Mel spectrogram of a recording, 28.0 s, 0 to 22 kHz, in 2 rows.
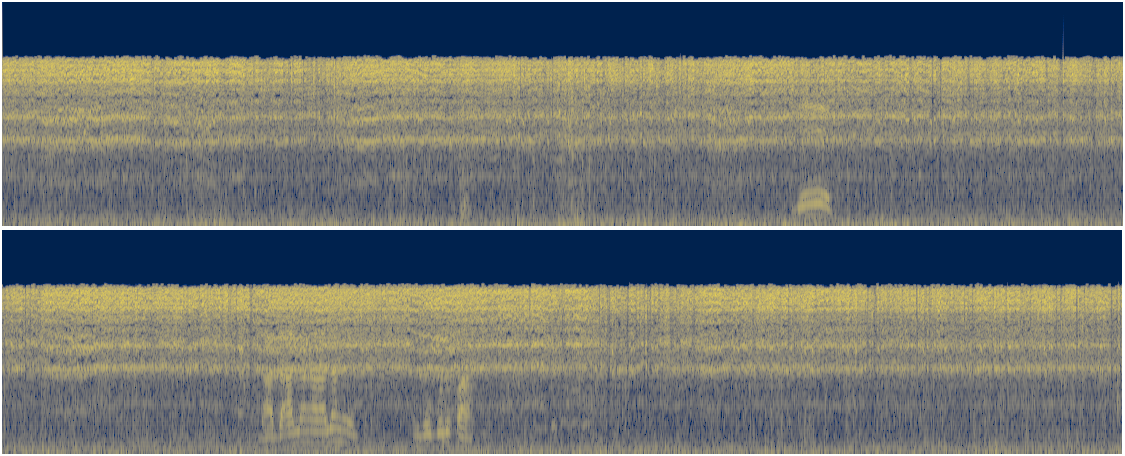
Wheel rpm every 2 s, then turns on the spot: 220, 220, 230, 230, 230, 230, 230, 230, 230, 230, 230, 230, 230, 230.
none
